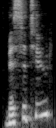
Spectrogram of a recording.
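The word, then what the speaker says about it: vicissitude: Uh our next strategm, warped vis vissitude. Vissitude, that's how I'm pronouncing that.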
